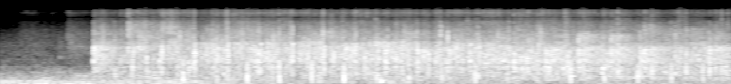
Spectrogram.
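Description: A seated group applauding. The clapping breaks out suddenly under a second in and keeps up steadily.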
